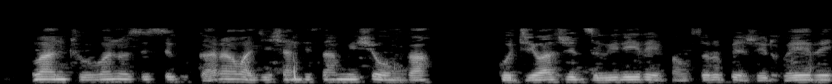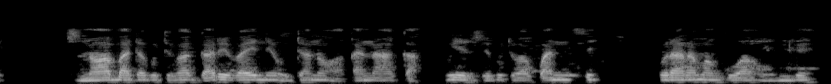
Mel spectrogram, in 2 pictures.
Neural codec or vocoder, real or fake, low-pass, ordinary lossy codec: none; real; 5.4 kHz; MP3, 24 kbps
